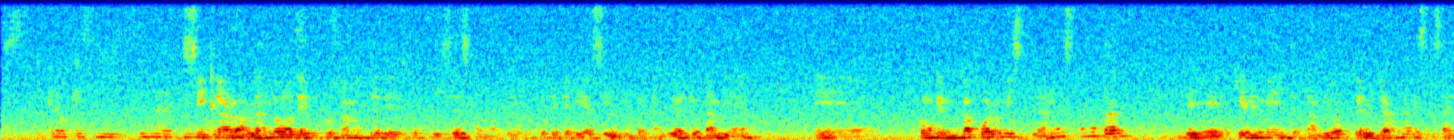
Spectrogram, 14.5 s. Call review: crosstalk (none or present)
present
